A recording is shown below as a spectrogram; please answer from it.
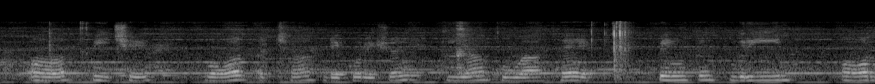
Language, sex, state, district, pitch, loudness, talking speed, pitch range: Hindi, female, Madhya Pradesh, Dhar, 175 Hz, -31 LUFS, 80 wpm, 170-185 Hz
